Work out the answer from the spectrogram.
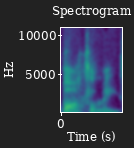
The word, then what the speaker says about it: Bartholomew: his servant, who's called Bartlemy, spelt Bartholomew, but apparently pronounced Bartlemy back in the day.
